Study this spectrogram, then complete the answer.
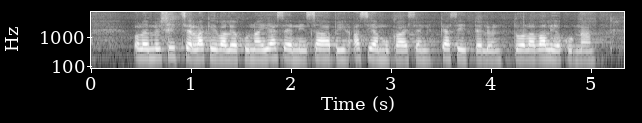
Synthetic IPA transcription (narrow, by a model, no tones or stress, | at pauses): ʔo̞lemːysit̪selɑkiʋɑlijokunːɑjæsenːinsɑːpiɑsiɑmːukɑise̞nkæsit̪ːelynt̪uolːɑʋɑlio̞kunːɑn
